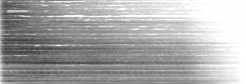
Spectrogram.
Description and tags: Space Hats
Loud and heavy HH hi hat
Cymbal, Heavy, Processed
